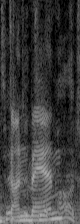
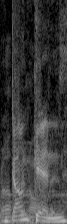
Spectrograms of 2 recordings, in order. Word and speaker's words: Dunban: The the guy they had read the script, he mispronounced every character's name wrong. There's a character called Ry. He called him Rain. There's a character called Dunban. Uh, the guy called him Duncan and then they gave it a bad score.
